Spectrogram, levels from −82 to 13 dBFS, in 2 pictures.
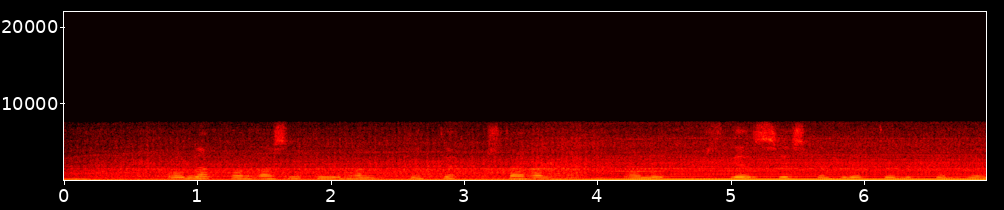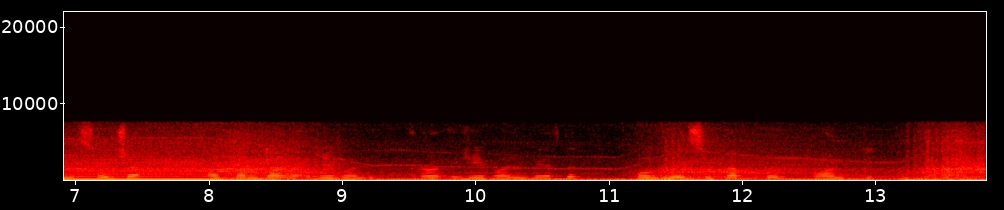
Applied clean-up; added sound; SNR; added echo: none; Accelerating, revving, vroom / Motor vehicle (road); -3 dB; none.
